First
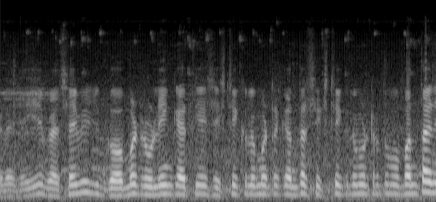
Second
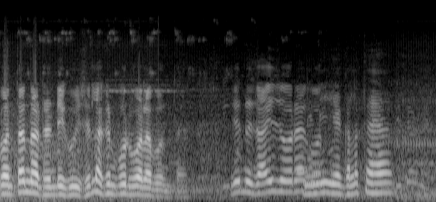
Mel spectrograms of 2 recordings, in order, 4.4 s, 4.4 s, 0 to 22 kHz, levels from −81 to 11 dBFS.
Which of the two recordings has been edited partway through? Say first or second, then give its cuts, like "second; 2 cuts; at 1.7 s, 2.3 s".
second; 1 cut; at 3.0 s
